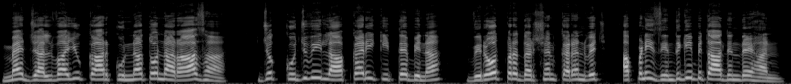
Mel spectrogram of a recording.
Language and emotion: Punjabi, angry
